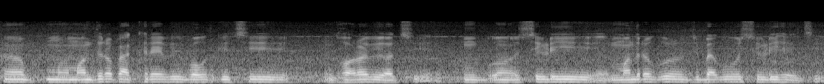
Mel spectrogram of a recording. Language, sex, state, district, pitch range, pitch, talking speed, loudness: Odia, male, Odisha, Khordha, 110-120 Hz, 115 Hz, 85 wpm, -12 LUFS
